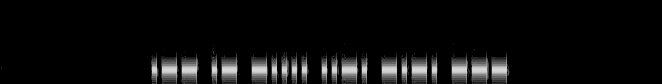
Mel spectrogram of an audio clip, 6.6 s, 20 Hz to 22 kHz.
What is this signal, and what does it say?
Morse code, heard as a keyed tone, about 24 wpm, 700 Hz. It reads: WA6FCO
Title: Speed Racing - USA 2x3 Call Signs 20wpm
